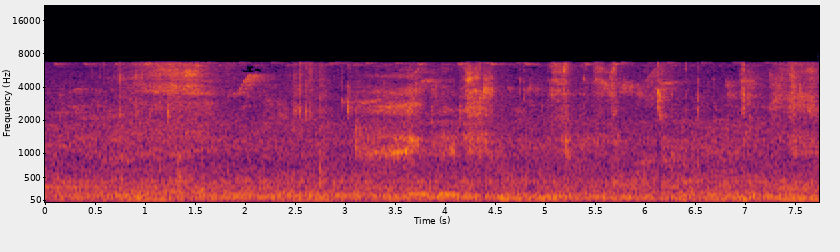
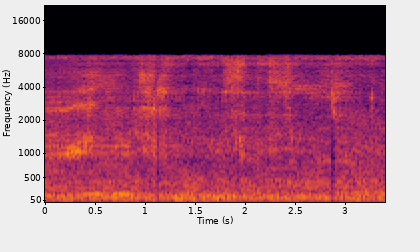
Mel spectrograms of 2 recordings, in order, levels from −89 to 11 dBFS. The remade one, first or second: second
